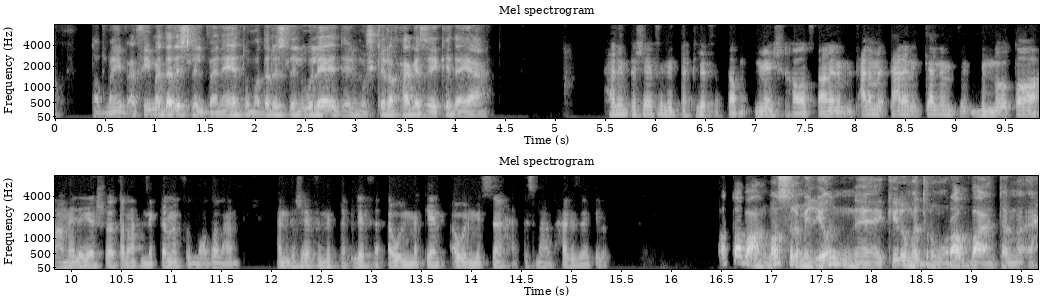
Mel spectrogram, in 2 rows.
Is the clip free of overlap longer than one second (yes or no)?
yes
